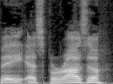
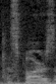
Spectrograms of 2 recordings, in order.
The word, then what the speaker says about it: Esparza: Dean Del Rey myself Al Madrigal and Felipe Esperanza uh you gotta listen to him did I say his name right Esparza Esparza I'm the worst um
